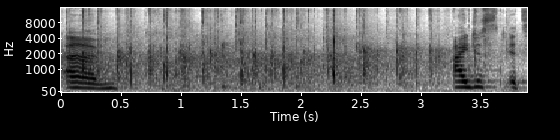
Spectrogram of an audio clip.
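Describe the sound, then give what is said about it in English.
An audience applauds a guest speaker at the end of a talk, a light, steady patter of clapping, with a voice speaking at the start and again near the end. “Can we just give him a round of applause?”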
